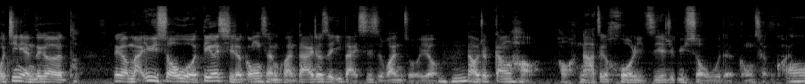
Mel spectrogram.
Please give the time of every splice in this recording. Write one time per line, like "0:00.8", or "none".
0:06.7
